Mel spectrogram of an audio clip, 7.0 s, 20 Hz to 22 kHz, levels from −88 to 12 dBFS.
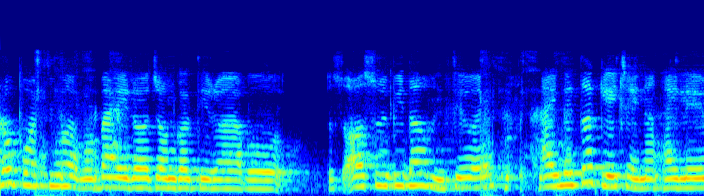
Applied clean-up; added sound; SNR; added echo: neural separator model SepFormer DNS4.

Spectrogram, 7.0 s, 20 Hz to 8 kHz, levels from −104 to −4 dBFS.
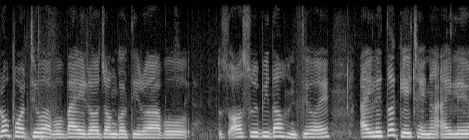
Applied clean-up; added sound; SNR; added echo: none; none; none; none.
